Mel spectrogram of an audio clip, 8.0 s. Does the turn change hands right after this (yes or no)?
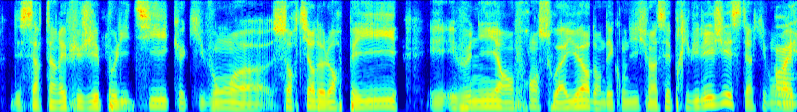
no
